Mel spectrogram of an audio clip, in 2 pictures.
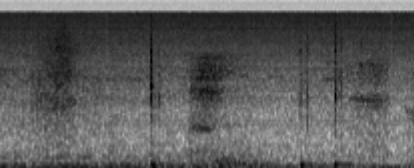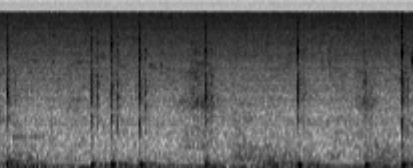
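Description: Salary figures being typed into Microsoft Excel on a computer keyboard: a steady run of soft key clicks with sharper taps scattered throughout, close and continuous, with no talking.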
